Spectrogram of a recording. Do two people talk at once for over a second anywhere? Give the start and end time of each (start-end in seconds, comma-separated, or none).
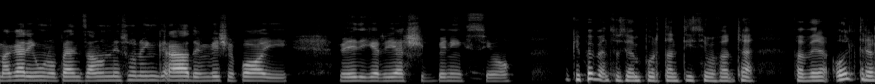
none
